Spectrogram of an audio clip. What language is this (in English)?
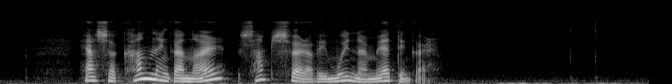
Faroese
